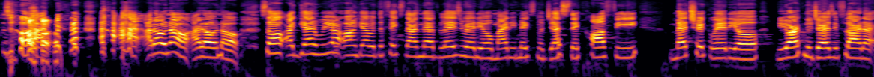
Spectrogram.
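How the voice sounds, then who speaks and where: A woman's voice: on the high side, fairly bright tone, no echo. A woman from Guyana hosting a live stream interview, chatty and giggly, with many "like" fillers. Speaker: host, interviewer.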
